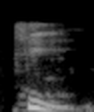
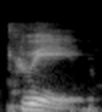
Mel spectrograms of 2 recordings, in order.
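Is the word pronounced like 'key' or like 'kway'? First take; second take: key; kway. First: It sounds like 'key', with no w sound. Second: It sounds like 'kway', with a w sound. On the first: The speaker calls it right. "we pronounce it as key" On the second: The speaker calls it wrong. "not quay"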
